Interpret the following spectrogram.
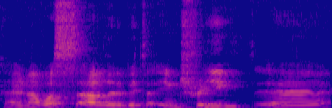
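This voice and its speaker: A high-pitched man with a Swedish accent speaks at a moderate pace, casually describing a personal experience to camera. He stumbles through fillers and restarts, laughing softly at times, and the space adds a roomy echo.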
